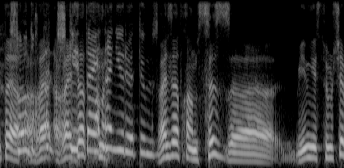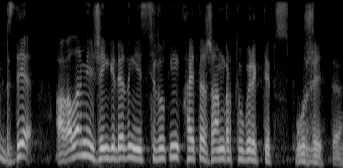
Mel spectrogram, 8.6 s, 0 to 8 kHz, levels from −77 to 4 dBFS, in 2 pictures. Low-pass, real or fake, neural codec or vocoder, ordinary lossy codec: none; fake; codec, 16 kHz, 8 kbps, FunCodec, trained on Chinese and English, 25 frames a second; none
